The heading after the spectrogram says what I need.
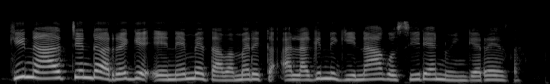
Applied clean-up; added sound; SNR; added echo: none; none; none; none.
